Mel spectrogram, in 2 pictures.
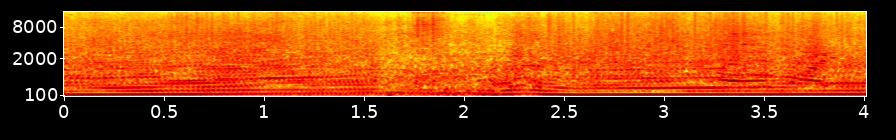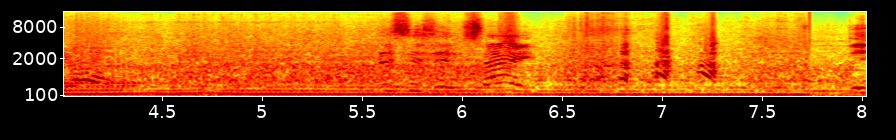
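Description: Tuned classic Mini's four-cylinder engine heard from inside the stripped cabin, revving up hard under acceleration. The pitch dips briefly about two seconds in as it changes gear, then climbs again, holds steady, and drops off near the end as the throttle is lifted.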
